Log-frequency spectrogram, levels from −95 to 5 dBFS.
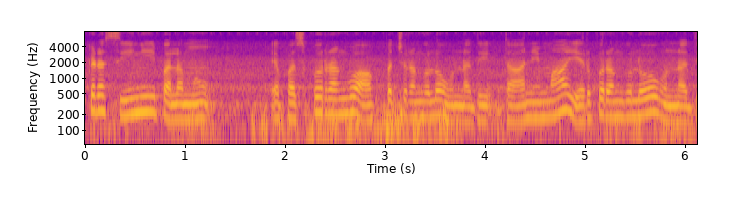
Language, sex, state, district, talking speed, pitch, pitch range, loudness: Telugu, female, Telangana, Hyderabad, 115 wpm, 175 Hz, 155-200 Hz, -16 LUFS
